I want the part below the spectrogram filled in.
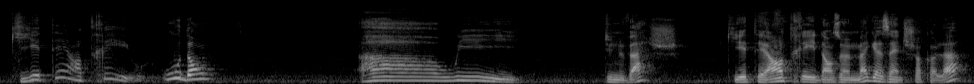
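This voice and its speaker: A woman's voice: lowish voice, slightly rough, full character voice. A woman telling a silly story to children in a playful way, asking the listeners questions.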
